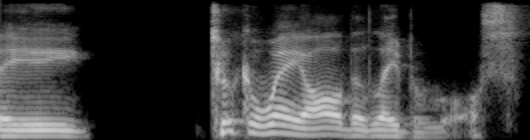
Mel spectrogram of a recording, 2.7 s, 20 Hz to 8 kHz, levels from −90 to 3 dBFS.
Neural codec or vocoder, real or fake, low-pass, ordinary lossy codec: codec, 16 kHz, 4 kbps, X-Codec, HuBERT features, trained on balanced general audio; fake; 7.2 kHz; Opus, 64 kbps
